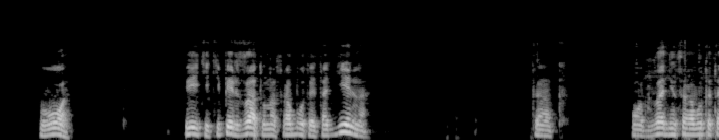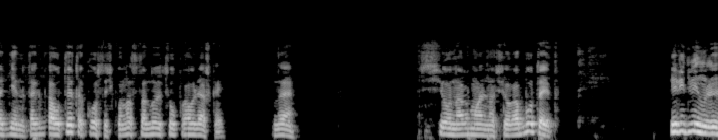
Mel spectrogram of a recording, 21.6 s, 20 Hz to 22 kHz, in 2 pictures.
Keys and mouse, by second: 8.0-9.7 drag, 10.7 ctrl+z, 12.3 click, 13.6-17.2 drag, 18.4 ctrl+z.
